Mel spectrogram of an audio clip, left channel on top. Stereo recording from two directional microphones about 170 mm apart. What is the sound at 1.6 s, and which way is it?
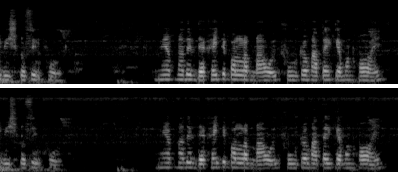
Speech, 30° left (ahead or behind).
